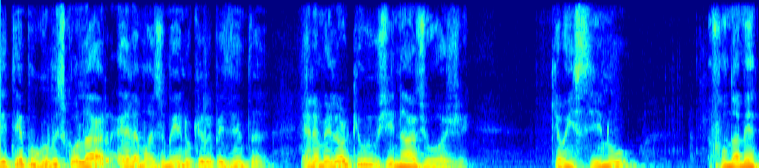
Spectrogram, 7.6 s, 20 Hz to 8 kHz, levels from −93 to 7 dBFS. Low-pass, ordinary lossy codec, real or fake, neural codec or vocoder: none; none; real; none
